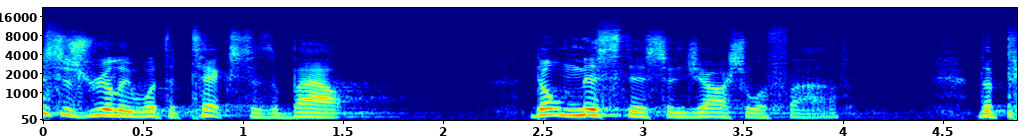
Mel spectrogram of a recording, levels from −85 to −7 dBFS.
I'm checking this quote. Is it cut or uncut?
uncut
